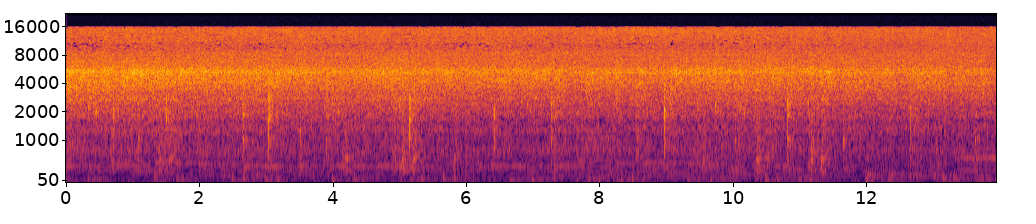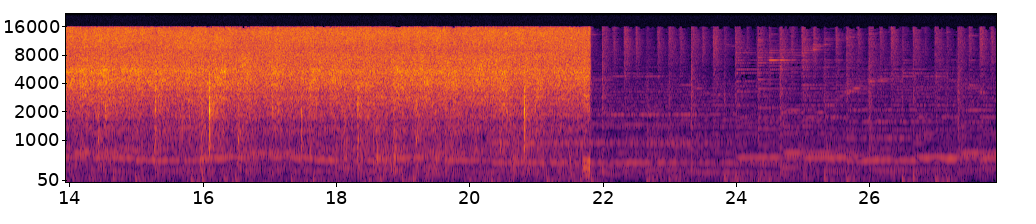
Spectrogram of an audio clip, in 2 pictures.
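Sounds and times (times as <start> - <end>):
vegetables sizzling in hot oil: 0.0 - 21.8
spatula knocking and scraping pot: 0.4 - 21.7.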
